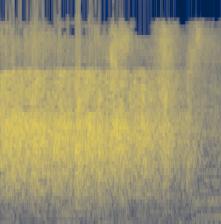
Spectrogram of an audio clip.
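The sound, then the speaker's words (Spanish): Applause, given as a cheer for Greece: a dense, loud wash of many hands clapping together that holds steady and then dips a little in the last moments. “Obviamente, aplausos. Aplausos para Grecia.”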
